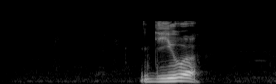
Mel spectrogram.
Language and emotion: Russian, neutral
